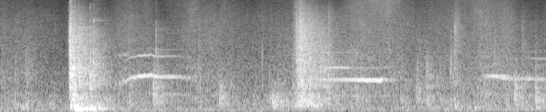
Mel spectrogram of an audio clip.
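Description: A front door shuts with a loud thud about half a second in, and a softer knock and rustle follows a little after two seconds. A cat gives three short, thin mews, at about one second, near the middle and near the end.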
